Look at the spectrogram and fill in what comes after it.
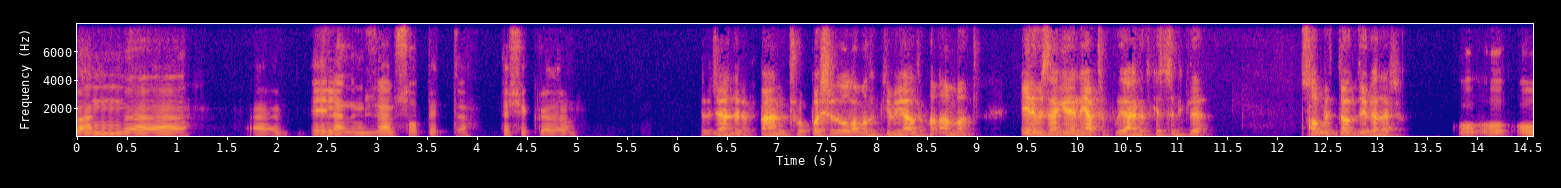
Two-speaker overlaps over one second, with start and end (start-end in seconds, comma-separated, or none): none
